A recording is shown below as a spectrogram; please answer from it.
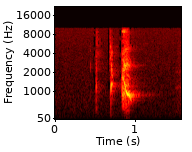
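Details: Young girl with hiccups: a single sudden, sharp, voiced hiccup after a couple of quick catching breaths.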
